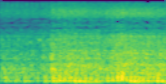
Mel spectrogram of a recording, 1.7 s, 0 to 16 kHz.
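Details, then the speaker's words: Honda Supra 125 cam chain tensioner gone soft, spring possibly worn or near breaking: busy metallic cam chain clatter that swells as revs rise and returns after the tensioner is pushed in with a screwdriver. "Bunyi itu akan kembali dengan sendirinya dan menjadi berisik lagi seperti sebelumnya."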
